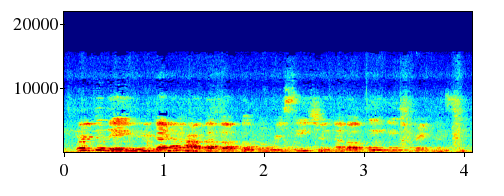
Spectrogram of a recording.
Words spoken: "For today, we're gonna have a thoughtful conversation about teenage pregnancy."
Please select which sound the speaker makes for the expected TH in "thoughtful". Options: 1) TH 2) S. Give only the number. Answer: 2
